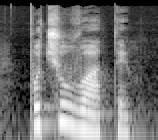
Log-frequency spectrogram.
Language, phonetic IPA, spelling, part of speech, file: Ukrainian, [pɔt͡ʃʊˈʋate], почувати, verb, Uk-почувати.ogg
- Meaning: 1. to feel, to sense 2. to feel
